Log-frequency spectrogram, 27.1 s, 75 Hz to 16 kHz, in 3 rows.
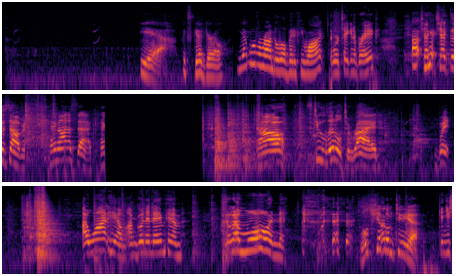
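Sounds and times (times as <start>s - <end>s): clattering rustling noise: 8.1s - 11.1s, 13.1s - 21.2s.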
